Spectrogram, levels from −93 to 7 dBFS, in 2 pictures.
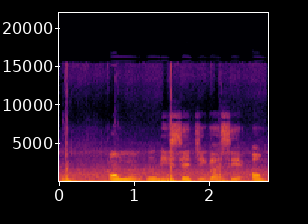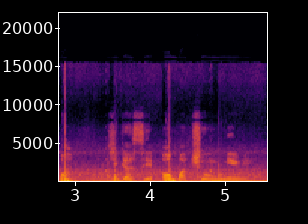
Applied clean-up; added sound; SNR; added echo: none; Car; -1 dB; none.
